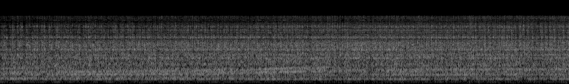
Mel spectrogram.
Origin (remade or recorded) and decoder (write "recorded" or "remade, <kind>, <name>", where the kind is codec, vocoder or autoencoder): recorded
